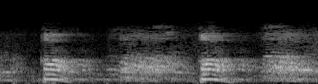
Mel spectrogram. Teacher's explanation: Kalau Ka itu agak ke depan sikit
